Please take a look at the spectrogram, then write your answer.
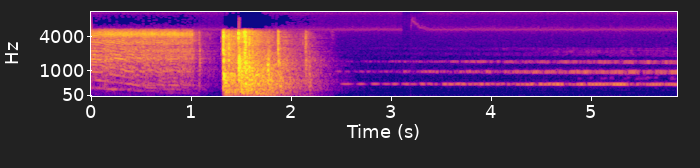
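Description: A house door scrapes briefly, then shuts with a loud, heavy thud as a man shuffles slowly out of the house and the doors are sealed behind him, followed by a steady faint electronic hum with a few quiet tones. No one speaks.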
